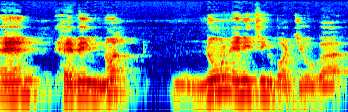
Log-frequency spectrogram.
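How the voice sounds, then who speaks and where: Audible room echo surrounds a man speaking with an Indian accent and ordinary pitch variation. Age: 70s. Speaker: retired air force officer. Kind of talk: testimony. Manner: halting.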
